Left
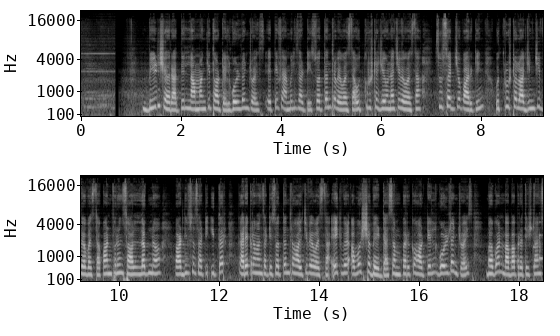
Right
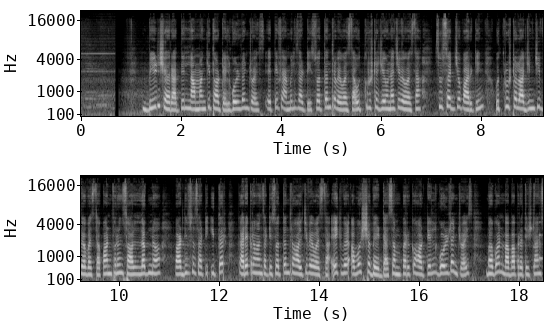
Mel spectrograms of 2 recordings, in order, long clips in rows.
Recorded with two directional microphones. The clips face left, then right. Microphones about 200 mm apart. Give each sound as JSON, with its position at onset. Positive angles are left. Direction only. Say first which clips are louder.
{"t": 1.4, "sound": "a woman's voice", "louder": "right 4 dB", "side_deg": -50}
